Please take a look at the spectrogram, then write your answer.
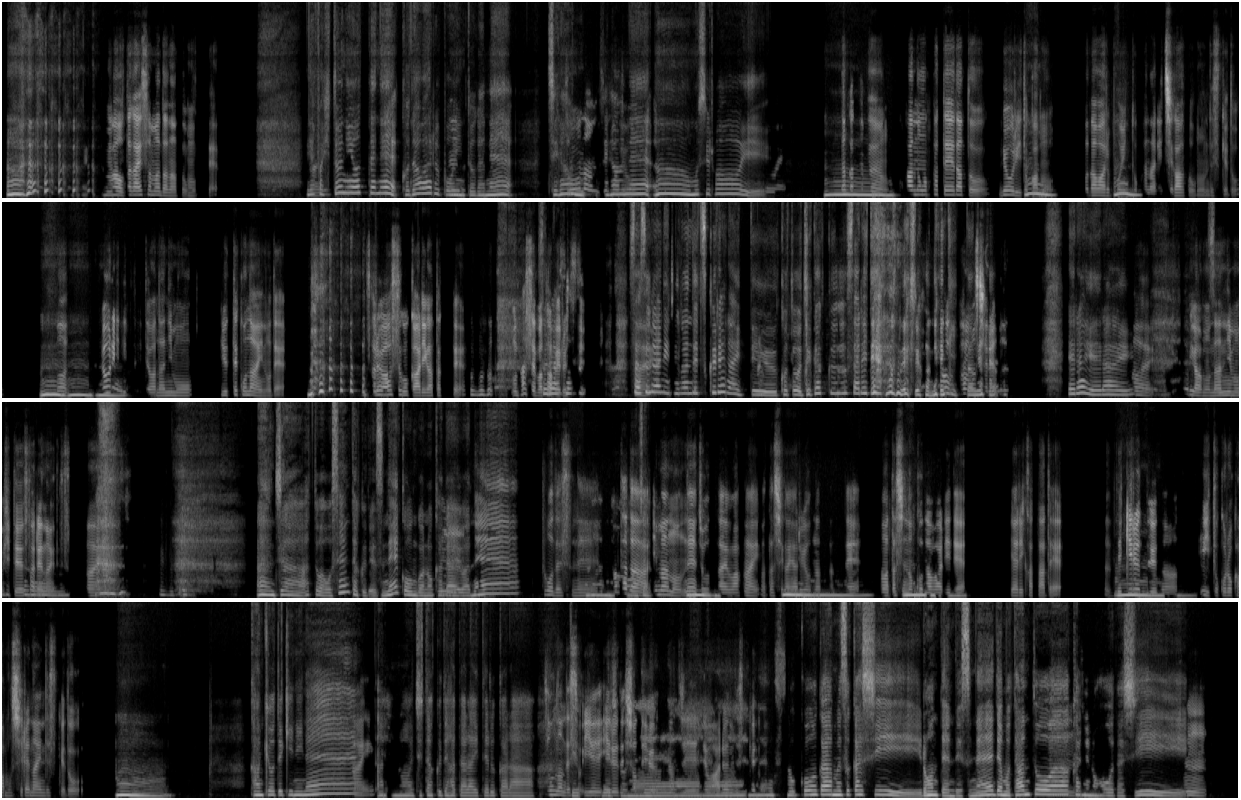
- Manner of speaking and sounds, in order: laugh; distorted speech; laugh; chuckle; unintelligible speech; laughing while speaking: "自覚されてるんでしょうね、 きっとね"; unintelligible speech; chuckle; drawn out: "っていうことですよね"
- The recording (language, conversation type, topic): Japanese, podcast, 家事の分担はどのように決めていますか？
